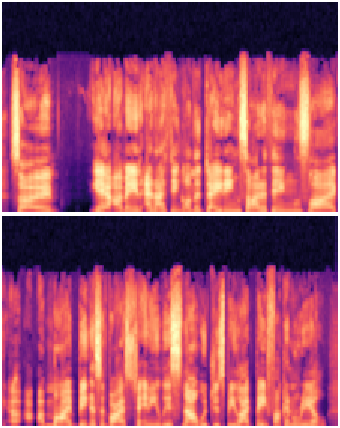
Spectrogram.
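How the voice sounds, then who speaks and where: Bright and sharp in tone, a woman's high voice with a strong Australian accent makes very wide pitch swings on a very clean recording with a silent background and a dry, close sound with no echo. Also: moderate pace. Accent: broad Australian. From Melbourne, Australia. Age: 30s. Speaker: nutritionist and author. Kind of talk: casual chat. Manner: animated, casual.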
